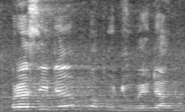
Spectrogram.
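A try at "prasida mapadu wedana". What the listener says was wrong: Mopadu, sampunang mepudu sing ada kata mepudu.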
